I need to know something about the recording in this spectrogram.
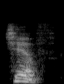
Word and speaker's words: GIF: news uh obsessively the guy that invented the gif just died and one of the um he invented it a long time ago and uh it is pronounced jiff he said it's not gif it's jeff i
